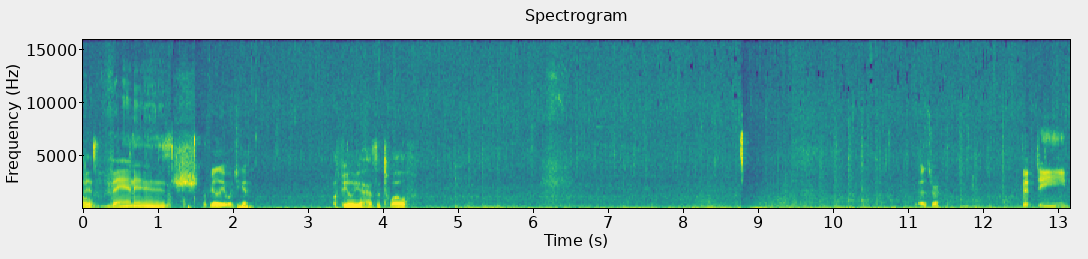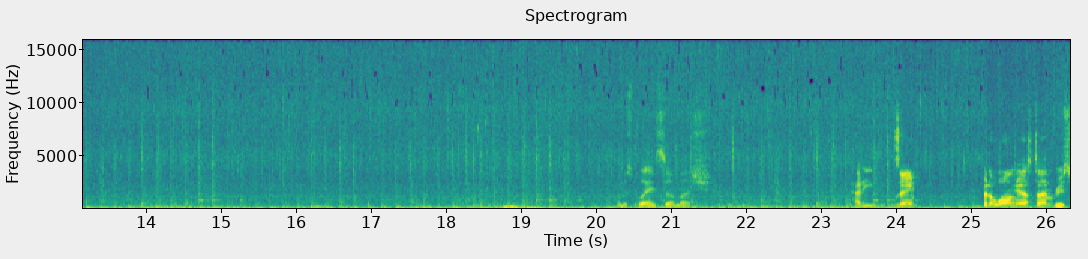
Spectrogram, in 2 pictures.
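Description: A man speaks through a microphone in short bursts, with pauses between.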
